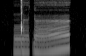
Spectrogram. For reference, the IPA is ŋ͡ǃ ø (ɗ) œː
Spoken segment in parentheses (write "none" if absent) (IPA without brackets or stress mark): ɗ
